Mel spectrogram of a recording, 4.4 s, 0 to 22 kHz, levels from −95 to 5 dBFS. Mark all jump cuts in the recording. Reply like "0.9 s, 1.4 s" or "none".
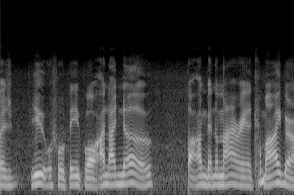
none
